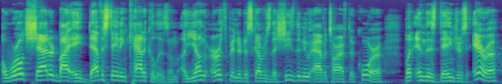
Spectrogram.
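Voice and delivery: trailer-style read, key words stretched; dramatic synopsis read. Real, not acted. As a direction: read it like an epic series teaser, voice lifted. Reads the show synopsis dramatically.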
